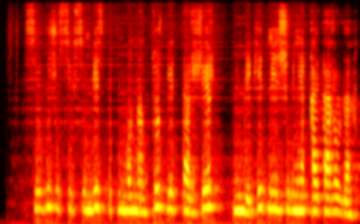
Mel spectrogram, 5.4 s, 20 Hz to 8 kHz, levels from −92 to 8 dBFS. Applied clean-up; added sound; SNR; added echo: neural separator model SepFormer DNS4.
